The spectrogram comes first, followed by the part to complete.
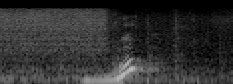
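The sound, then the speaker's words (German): Lukewarm tap water pours with a steady hiss into a large pot for pasta water, filling it about half full. Its pitch rises quickly as the pot fills, then the flow cuts off to a quieter background. “Also wir nehmen einen großen Topf, füllen den mit warmem, lauwarmem Wasser an.”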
